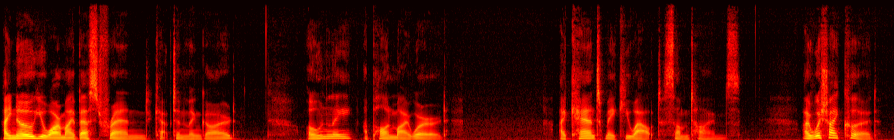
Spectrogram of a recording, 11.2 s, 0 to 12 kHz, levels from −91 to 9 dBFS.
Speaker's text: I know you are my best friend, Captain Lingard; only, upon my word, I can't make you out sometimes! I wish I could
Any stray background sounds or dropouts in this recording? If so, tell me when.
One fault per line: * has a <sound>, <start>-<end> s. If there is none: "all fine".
all fine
